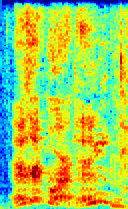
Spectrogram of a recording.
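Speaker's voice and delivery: high, slow robot voice; Sir Bo's machine voice. Acted. Sir Bo checking the device, high, slow machine voice. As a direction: ask it loudly, slow and high-pitched. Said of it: "and then you hear Sir Bo".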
